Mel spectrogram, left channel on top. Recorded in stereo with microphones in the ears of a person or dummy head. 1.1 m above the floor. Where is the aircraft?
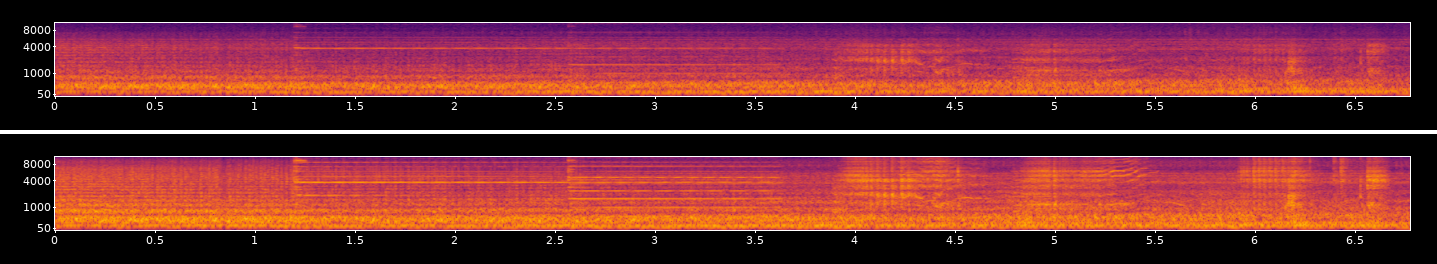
50° right (ahead or behind); by 6.8 s 65° right (ahead or behind).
